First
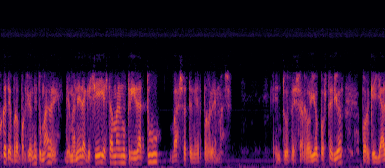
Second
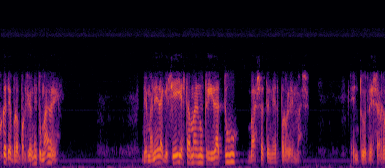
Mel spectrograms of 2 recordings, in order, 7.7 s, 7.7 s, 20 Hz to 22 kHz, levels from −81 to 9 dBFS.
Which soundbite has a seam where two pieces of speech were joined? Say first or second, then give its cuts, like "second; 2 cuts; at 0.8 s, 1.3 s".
first; 1 cut; at 1.2 s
